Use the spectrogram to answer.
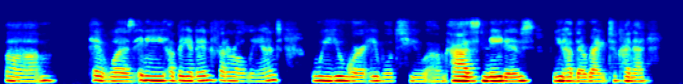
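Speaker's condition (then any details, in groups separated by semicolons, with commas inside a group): No condition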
